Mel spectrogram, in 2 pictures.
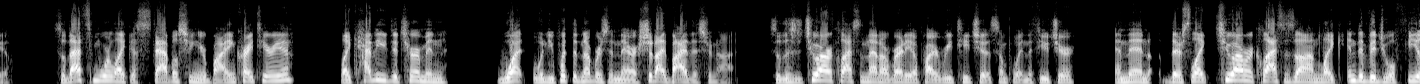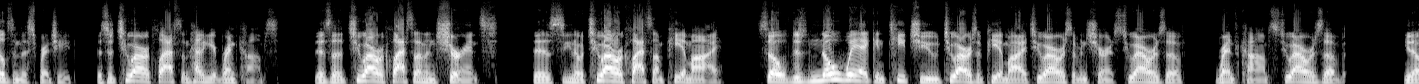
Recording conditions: live audience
